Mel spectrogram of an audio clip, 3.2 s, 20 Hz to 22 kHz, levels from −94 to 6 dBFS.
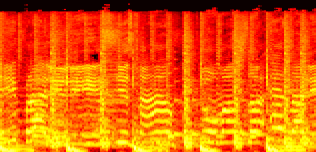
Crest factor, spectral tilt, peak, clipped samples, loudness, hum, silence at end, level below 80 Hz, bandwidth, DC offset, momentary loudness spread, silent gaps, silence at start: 10 dB; -4 dB/octave; 0 dBFS; under 0.1%; -11 LUFS; none; 0 s; -20 dBFS; 18 kHz; under 0.1%; 2 LU; none; 0 s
